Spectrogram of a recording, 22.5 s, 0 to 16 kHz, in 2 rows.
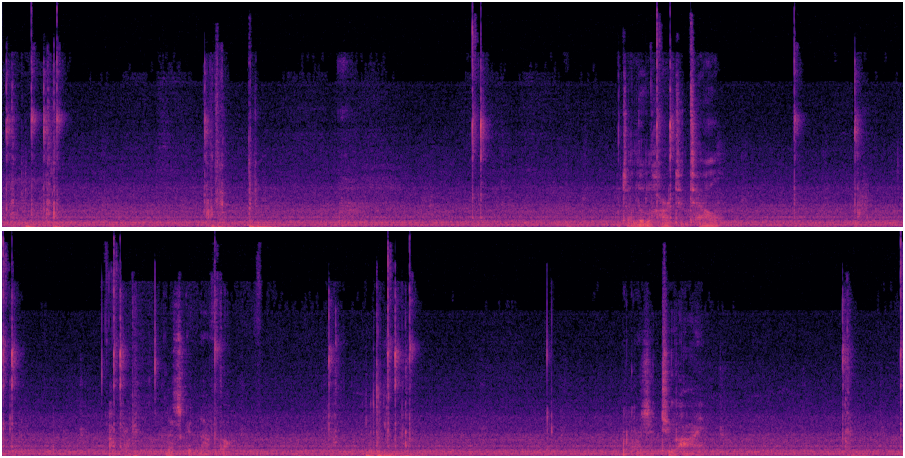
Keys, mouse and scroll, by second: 3.1 KP_1, 9.9-11.3 middle drag, 13.9-15.6 middle drag, 15.9 ctrl+s, 16.3 middle drag.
